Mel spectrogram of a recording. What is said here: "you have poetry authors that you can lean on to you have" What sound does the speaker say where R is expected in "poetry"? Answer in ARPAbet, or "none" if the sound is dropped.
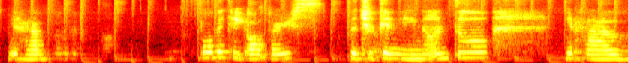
none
